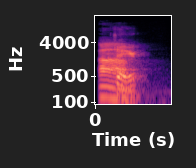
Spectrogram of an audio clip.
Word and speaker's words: Shager: And when you got a young guy like Braden Shager? Am I pronouncing that right? – Shager.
